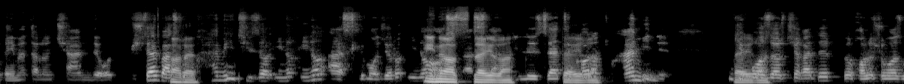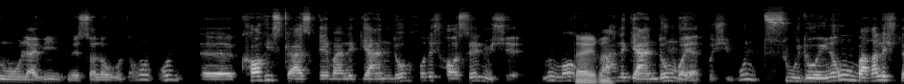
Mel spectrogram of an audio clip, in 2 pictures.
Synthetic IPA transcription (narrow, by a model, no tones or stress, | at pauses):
ɡe̞jmæt̪ʰælɒːnt͡ʃʰænd̪eb̥iʃt̪æɾbæshæmint͡ʃʰiːzɒʔiːnɒːʔiːnɒːʔæslemɒːd͡ʒæɾɒːʔiːnɒinɒsædæiɣænle̞zːæt̪ʰd̪ekːɔːɾant̪ʰuhæmiːne̞ | iŋæebɒːzɒːɾt͡ʃʰe̞ɣæd̪ehɒːlɒʃomɒːæzmolæviːme̞sɒːlɔvoɾd̪iunun | kʰɒːɦiːst̪cʰeæzɢebæleɟænd̪omχo̞d̪e̞ʃhɒːse̞lmiːʃḛ | mɒːdæiɣææhleɡænd̪ombɒːjæd̪̚bɒːʃiːmunsuːd̪oiːnɒːunbæɣæle̞ʃd̪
